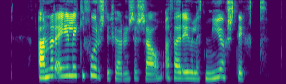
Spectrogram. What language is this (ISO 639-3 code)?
isl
